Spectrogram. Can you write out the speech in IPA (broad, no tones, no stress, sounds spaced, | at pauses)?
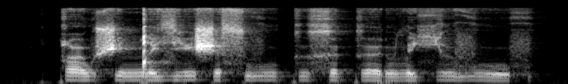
q ɯː w ʃ i ŋ͡ǃ e zʲ e ʃ ə s v uː k ɯ x ə k əː ɾ u l ə ç ɯ v uː f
